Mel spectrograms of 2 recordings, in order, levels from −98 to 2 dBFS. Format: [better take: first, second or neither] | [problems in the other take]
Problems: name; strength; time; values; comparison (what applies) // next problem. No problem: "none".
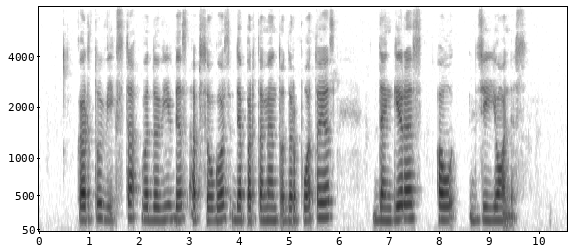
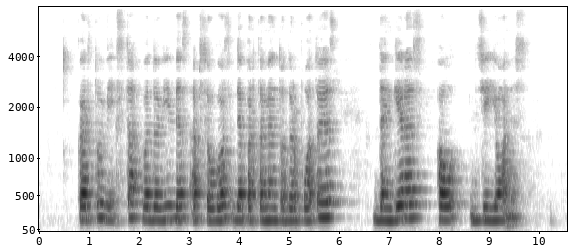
first | room echo; dies away in 0.6 s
